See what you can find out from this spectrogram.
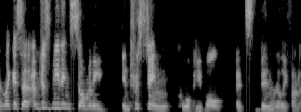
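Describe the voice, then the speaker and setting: A woman speaks loudly in an animated tone at a fairly quick pace. Her pitch swings very widely. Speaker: product management leader. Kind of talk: podcast interview.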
